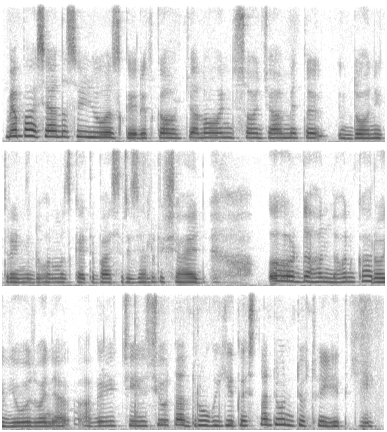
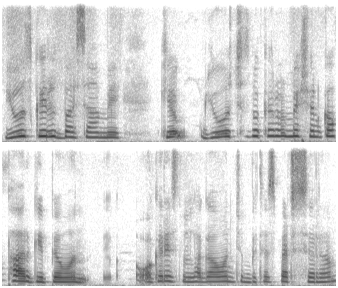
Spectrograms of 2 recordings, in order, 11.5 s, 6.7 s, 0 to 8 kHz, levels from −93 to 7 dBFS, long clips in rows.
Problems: constant background noise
